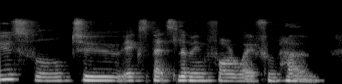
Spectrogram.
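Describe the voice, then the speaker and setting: The voice has a South African accent, a moderate pace, and monotone, flat intonation. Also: woman. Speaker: sales director. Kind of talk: panel introduction.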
